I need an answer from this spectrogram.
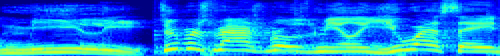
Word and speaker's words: Melee: of this sooner but Super Smash Brothers mey and yes that's how you pronounce it it's called mie Super Smash Bros melee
